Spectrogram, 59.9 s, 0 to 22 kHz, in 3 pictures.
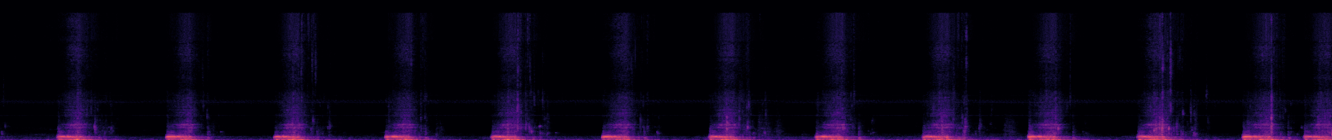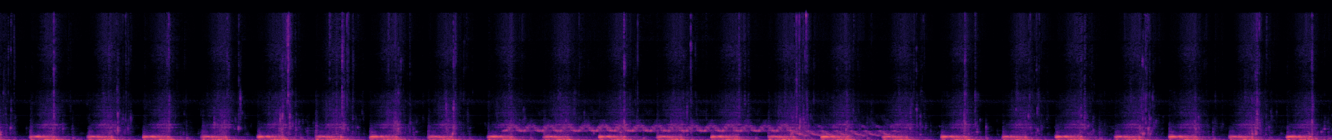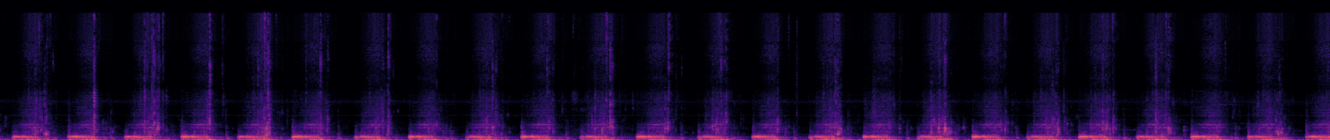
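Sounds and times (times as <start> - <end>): washing machine water sloshing: 7.5 - 9.9, 17.2 - 18.2, 18.8 - 31.4, 35.2 - 42.5, 47.1 - 59.9
high motor whine: 27.3 - 33.9.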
